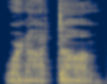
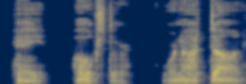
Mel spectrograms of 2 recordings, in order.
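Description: First: Quiet, forced through teeth; through clenched teeth. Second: Mean it, no more play; threatening. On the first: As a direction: grit your teeth and say it. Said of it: "through clenched teeth". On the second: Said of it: "didn't sound playful anymore". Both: Acted.

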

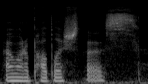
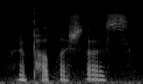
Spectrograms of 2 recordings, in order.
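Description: First: Said in the usual way. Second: Quiet. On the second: Real, not acted. Repeated much softer.

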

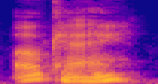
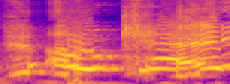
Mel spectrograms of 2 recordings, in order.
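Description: First: Said in the usual way. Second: High, loud mock-furious squeal; mad. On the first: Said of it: "And then Xander's like". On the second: Imitating Anya before she storms out, mad high shriek. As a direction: shriek it in exaggerated outrage. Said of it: "she's so mad that he's okay".

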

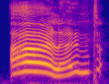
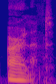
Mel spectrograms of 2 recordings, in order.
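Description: First: "Ireland?" much higher and louder, rising sharply; delighted surprise. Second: Said in the usual way. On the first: Retold or imitated. Firm lads thrilled to hear the singers are Irish, surprised. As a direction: throw "Ireland?" up in amazed delight.

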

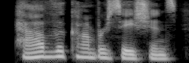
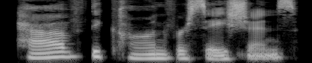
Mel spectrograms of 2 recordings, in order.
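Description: First: Said in the usual way. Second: Slow and deliberate, each word of "Have the conversations" laid down with weight; slow emphatic urging. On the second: Real, not acted. Mom urging listeners to talk with their husbands, slow emphatic. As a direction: press the point home slowly.

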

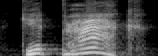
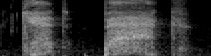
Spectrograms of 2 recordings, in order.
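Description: First: High, loud urgent command; urgent warning. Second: Urgent whispered warning. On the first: Jack warns Annie off the dinosaur, urgent and loud. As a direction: order her away sharply, voice raised. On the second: Jack warns his sister near the Triceratops, whispered. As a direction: hush it to a whisper, drawn tight. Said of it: "whispered Jack". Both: A narrator's reading.

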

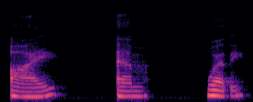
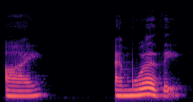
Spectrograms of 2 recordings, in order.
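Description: First: Softer affirmation. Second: Said in the usual way. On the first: Shown as a demonstration. Teacher repeats the affirmation to herself, softly. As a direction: drop to a soft, inward repeat. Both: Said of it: "So the first affirmation is this".

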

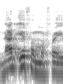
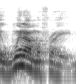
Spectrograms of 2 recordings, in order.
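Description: First: "if" marked, softer aside; stress on if. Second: "When" hit as the key word; stress on when. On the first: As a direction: contrast "if" quietly against when. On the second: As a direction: lean on "When", not "if". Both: Shown as a demonstration.

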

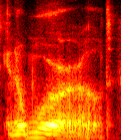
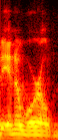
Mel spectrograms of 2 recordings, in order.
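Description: First: Hushed movie trailer voice; whispered epic trailer narration; trailer voiceover. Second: Deep soft trailer announcer; low hushed "in a world" voiceover. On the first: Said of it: "trailer that has "in a world". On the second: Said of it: "another good "in a world" trailer". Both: Retold or imitated.

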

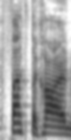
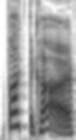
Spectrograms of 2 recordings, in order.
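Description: First: Loud, careless shout of no regret; defiant outburst. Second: Same words pushed higher with a laugh; higher defiant repeat. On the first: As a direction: yell it like food matters more. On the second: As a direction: repeat it more giddy and high. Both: Retold or imitated. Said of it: "And just was like".

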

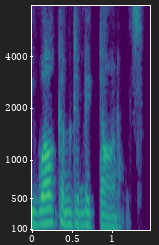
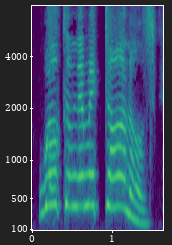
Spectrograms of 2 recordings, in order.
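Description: First: Said in the usual way. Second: Very high, louder doll voice, slow and sweet; sing-song Welcome to McDonald's like a doll; Barbie doll voice. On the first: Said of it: "He says, "Just say". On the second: Acted. Reading Barbie's line on phone, high doll voice. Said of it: "I just read for Barbie's voice".

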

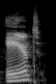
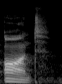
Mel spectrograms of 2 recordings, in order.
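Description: First: "aunt" said like "ant"; aunt with short a. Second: "aunt" said like "ahnt"; aunt with broad ah. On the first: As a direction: say "aunt" with the flat a of "cat". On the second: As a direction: say "aunt" with the open "ah" of "father". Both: Shown as a demonstration. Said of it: "Do you say aunt or aunt".

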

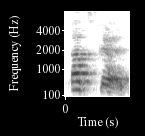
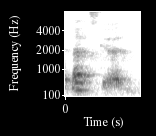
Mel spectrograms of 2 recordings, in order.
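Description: First: Said in the usual way. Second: A soft private afterthought; whispered repeat. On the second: Real, not acted. To her cohost, repeating the praise in a near whisper. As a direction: say it again as a whisper.

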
